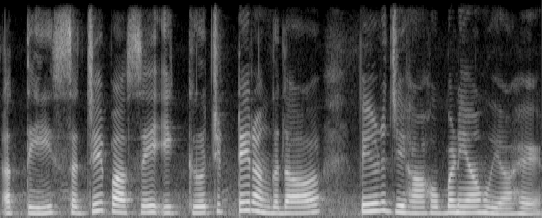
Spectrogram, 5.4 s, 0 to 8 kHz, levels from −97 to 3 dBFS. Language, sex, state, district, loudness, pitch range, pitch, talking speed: Punjabi, female, Punjab, Kapurthala, -17 LUFS, 210-245 Hz, 225 Hz, 145 wpm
